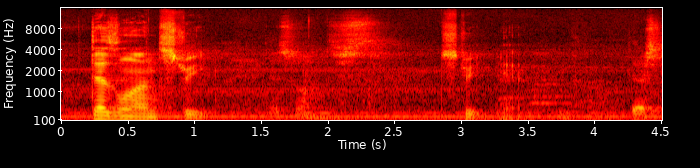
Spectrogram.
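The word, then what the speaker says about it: Deslonde Street: the Mississippi and to clarify it is it's pronounced des allanstreet this one Street man there's something more behind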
